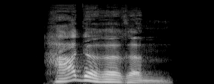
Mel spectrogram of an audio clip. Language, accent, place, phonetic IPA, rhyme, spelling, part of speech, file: German, Germany, Berlin, [ˈhaːɡəʁəʁəm], -aːɡəʁəʁəm, hagererem, adjective, De-hagererem.ogg
- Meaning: strong dative masculine/neuter singular comparative degree of hager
